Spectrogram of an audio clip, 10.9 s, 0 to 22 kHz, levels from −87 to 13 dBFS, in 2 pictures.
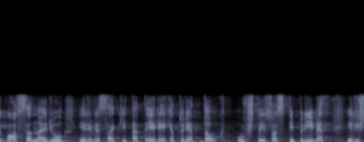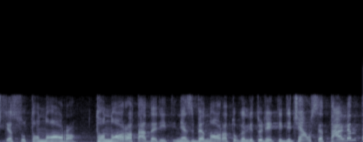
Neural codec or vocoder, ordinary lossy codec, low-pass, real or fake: none; MP3, 96 kbps; 7.2 kHz; real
